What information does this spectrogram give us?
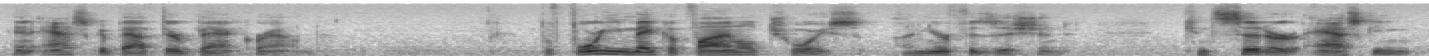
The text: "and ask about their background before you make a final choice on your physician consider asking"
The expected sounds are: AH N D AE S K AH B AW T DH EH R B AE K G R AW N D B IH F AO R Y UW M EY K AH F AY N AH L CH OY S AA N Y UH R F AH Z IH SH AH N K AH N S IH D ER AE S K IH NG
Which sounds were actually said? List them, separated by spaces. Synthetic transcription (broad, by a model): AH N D AE S K AH B AW T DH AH R B AE K G R AW N D B IH F AO R Y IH M EY K AH F AY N L CH OY S N Y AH R F AH Z IH SH AH N K N S IH D ER AE S K IH NG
